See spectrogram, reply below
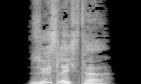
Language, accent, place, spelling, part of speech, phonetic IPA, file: German, Germany, Berlin, süßlichste, adjective, [ˈzyːslɪçstə], De-süßlichste.ogg
- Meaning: inflection of süßlich: 1. strong/mixed nominative/accusative feminine singular superlative degree 2. strong nominative/accusative plural superlative degree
